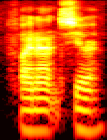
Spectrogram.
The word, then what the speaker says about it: financier: Financier, yeah, that's how you say it.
